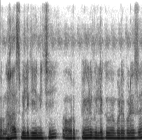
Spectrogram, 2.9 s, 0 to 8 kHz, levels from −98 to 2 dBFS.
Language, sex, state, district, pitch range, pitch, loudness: Hindi, male, Bihar, Kaimur, 140-155 Hz, 145 Hz, -12 LUFS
